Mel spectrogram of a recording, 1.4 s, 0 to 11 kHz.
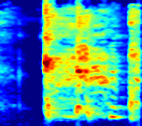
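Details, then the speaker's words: Two harsh, loud cough bursts in quick succession, then the start of a third, from someone with stage 4 metastatic cancer who has caught a respiratory infection; X-rays reportedly showed nothing in their lungs. "you're going to hear very soon I uh have caught a um respiratory infection uh and it sounds"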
